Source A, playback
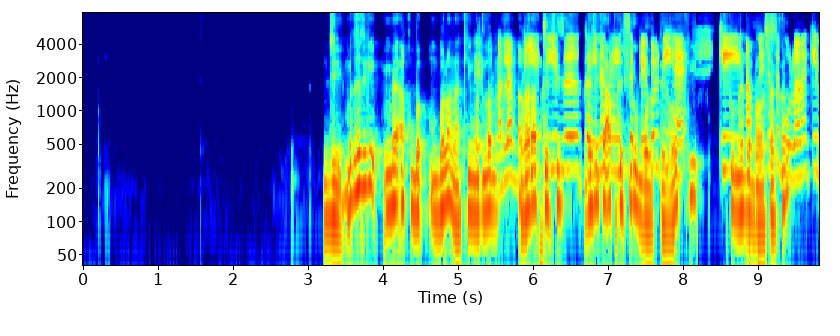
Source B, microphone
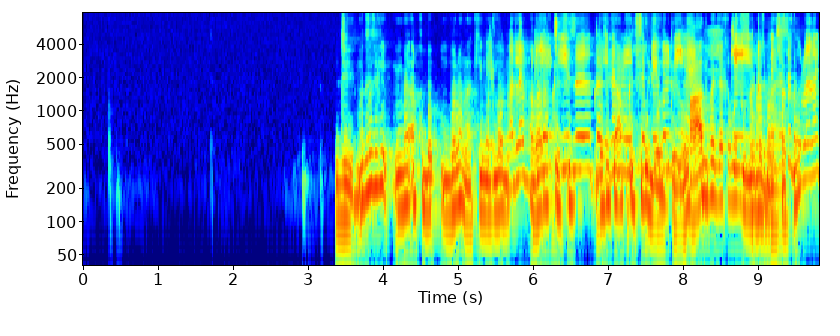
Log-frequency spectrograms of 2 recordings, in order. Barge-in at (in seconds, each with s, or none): 7.5 s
